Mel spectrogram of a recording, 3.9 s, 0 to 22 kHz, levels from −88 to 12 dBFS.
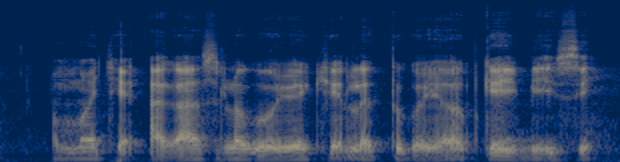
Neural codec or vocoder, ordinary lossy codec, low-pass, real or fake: vocoder, 44.1 kHz, 128 mel bands, Pupu-Vocoder; none; 19.8 kHz; fake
